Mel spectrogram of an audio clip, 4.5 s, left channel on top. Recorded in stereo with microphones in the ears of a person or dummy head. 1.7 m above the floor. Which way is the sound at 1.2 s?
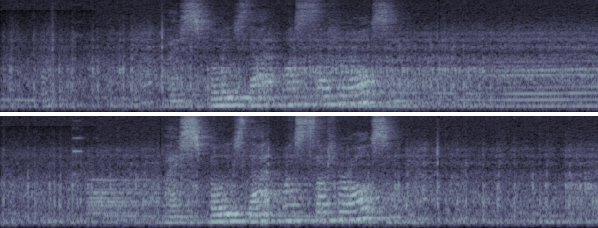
15° right (ahead or behind).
